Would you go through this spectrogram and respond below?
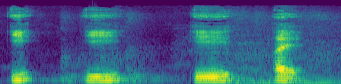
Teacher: जिह्वा के हमारे अग्र भाग काम कर रहा है और वो तालु में जा करके कहीं ना कहीं टकरा रहा है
